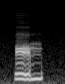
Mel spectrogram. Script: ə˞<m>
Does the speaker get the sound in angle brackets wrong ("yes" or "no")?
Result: no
